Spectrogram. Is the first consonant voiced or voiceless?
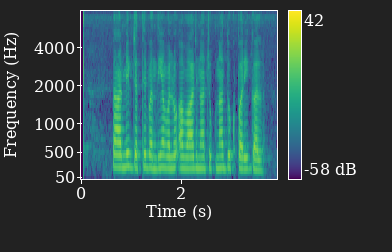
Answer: voiceless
